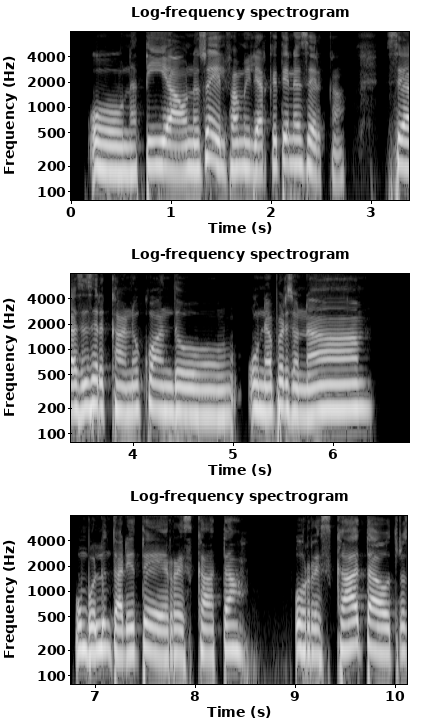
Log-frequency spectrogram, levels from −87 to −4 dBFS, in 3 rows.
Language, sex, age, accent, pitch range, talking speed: Spanish, female, 20-39, Colombian, 175-205 Hz, 150 wpm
